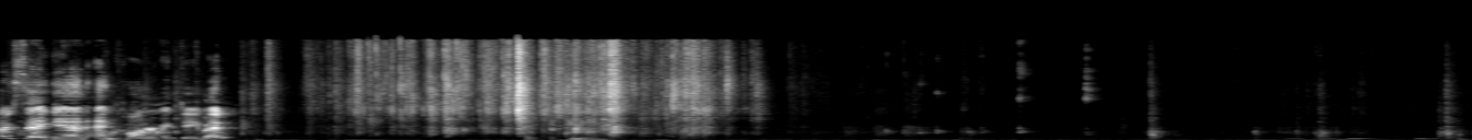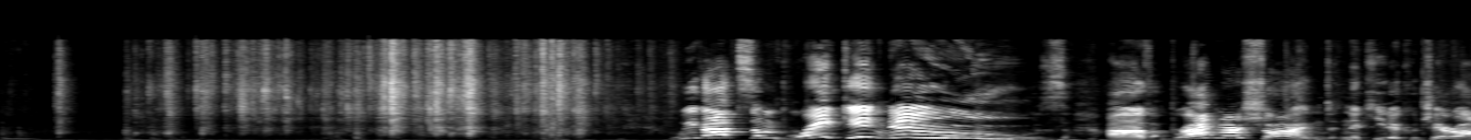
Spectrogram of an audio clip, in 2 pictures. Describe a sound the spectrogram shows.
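Foil card packs rustle and crinkle as hands sort them.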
